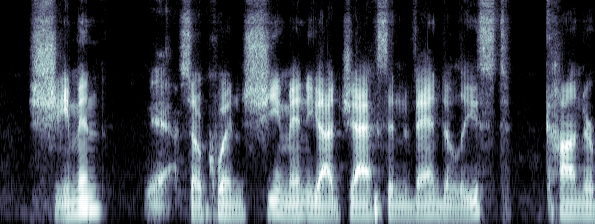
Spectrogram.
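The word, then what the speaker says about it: Schmiemann: They said they were pronouncing it Sheeman. Sheeman? Yeah. So Quinn Sheeman.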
